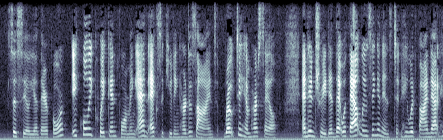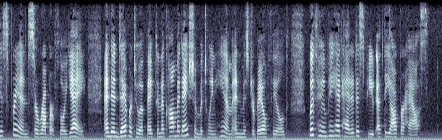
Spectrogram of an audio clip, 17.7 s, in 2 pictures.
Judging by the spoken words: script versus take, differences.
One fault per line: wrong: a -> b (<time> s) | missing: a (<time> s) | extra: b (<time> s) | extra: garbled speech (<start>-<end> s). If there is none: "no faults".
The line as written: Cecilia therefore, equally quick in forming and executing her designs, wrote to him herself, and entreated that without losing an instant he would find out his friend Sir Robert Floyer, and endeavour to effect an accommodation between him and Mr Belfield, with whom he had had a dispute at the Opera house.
no faults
